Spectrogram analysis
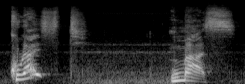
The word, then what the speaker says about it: Christmas: So Christ Mass olwa pronunciation y'oluzungu ebuza T kyeva efuuka Christmas.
